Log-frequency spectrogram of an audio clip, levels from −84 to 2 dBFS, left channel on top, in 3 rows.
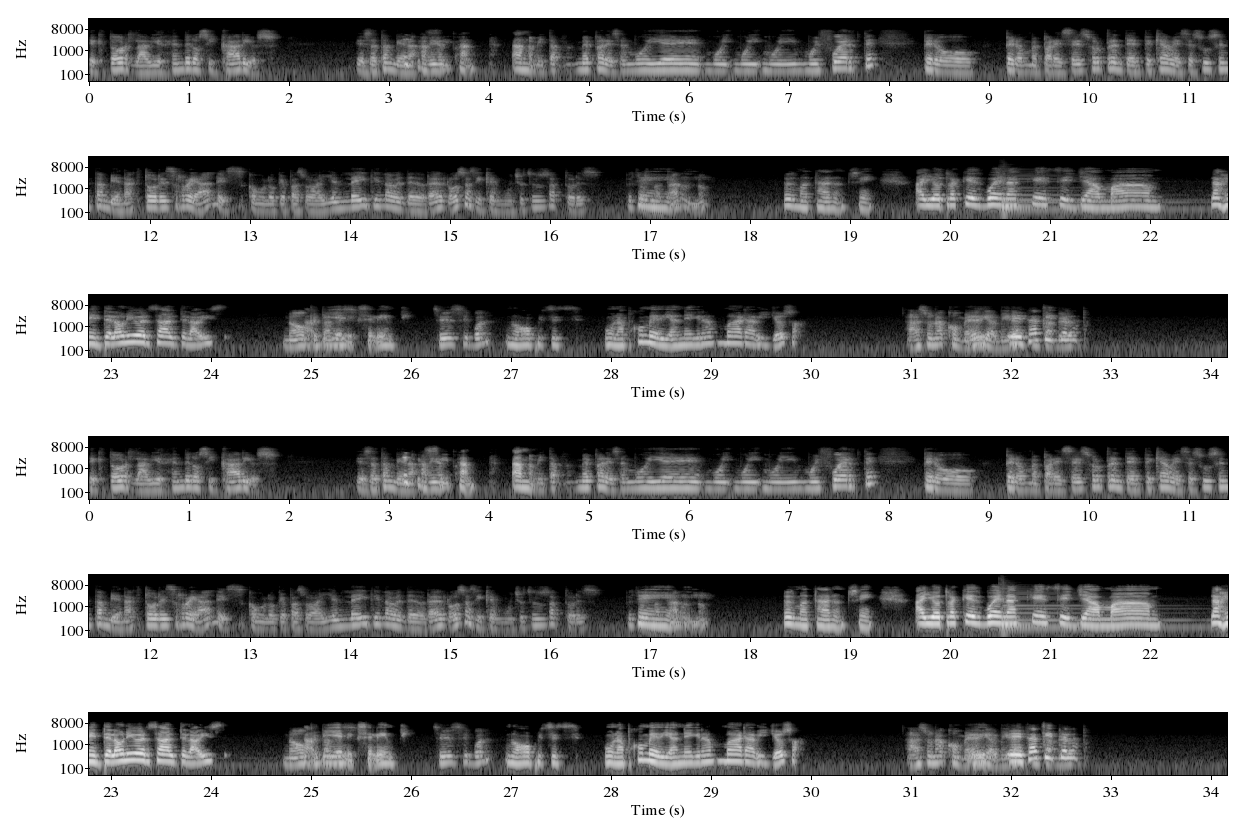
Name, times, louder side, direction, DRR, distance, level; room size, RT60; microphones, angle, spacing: voice 1, 0.0-1.9 2.7-3.8 4.3-8.8 9.2-16.5 16.8-17.6 24.7-25.5 26.2-26.8 30.9-32.7, equal, 5° left, 1.7 m, -32 dB
voice 2, 3.5-3.9 4.2-4.4 16.9-17.5 18.3-22.1 22.6-24.1 24.9-25.8 27.0-27.6 27.9-29.9 31.6-32.7, right 6 dB, 65° right, 0.4 m, -23 dB
Strum, 20.5-24.6, right 2 dB, 45° right, 0.7 m, -42 dB
5.2 x 3.3 x 2.5 m
head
